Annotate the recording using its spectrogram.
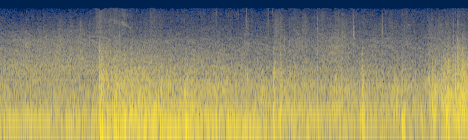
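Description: Gunshots crack in short bursts nearby.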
